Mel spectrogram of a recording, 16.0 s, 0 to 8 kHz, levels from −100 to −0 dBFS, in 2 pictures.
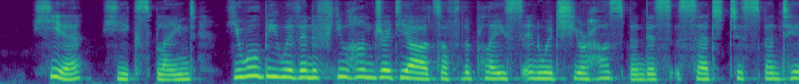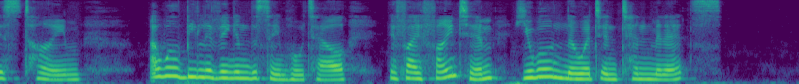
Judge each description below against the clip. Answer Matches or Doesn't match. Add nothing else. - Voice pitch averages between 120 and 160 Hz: Doesn't match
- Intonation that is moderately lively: Matches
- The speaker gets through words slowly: Doesn't match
